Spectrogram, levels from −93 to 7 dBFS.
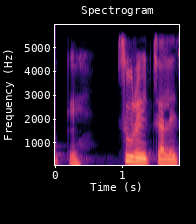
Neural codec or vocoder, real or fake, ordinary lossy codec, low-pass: none; real; none; 5.4 kHz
